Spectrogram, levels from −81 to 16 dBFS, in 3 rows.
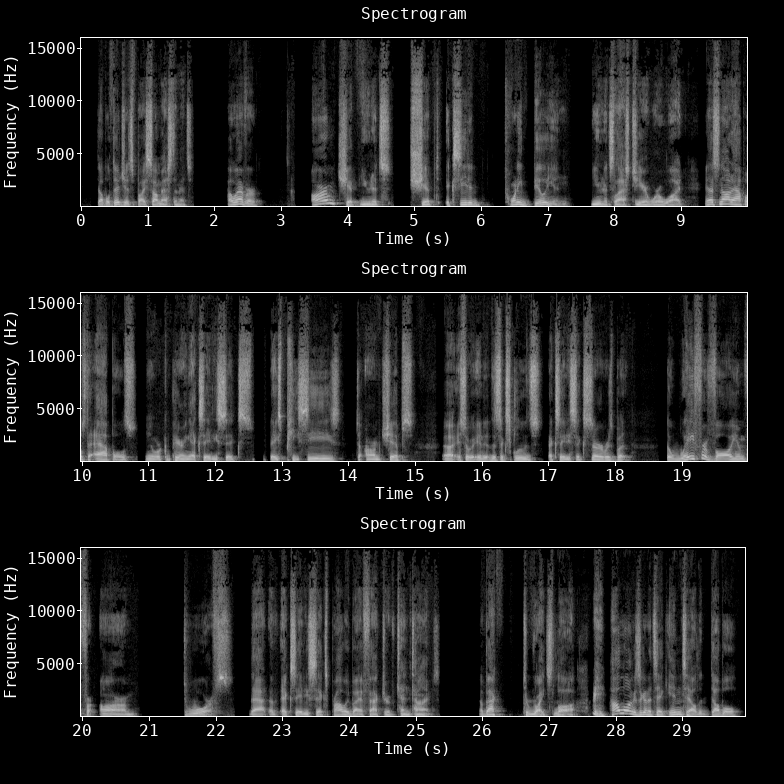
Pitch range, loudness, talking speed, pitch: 105-175 Hz, -16 LUFS, 140 wpm, 140 Hz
